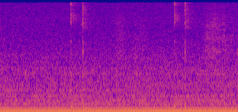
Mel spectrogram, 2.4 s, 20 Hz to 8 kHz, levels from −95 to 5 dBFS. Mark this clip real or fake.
real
